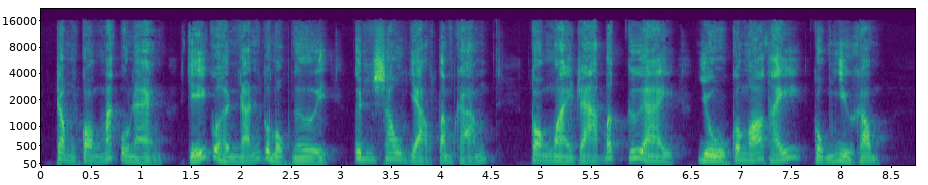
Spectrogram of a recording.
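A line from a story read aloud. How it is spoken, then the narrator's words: Sighing. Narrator (Vietnamese): Đoàn Dự thở dài nói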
